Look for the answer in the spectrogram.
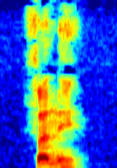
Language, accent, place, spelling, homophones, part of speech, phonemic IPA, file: French, France, Lyon, faonner, faner, verb, /fa.ne/, LL-Q150 (fra)-faonner.wav
- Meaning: to fawn; to give birth to a fawn, or young deer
